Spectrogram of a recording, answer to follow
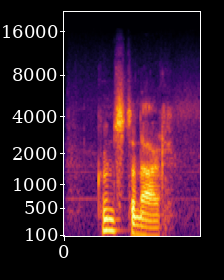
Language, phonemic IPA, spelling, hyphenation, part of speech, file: Dutch, /ˈkʏn.stə.naːr/, kunstenaar, kun‧ste‧naar, noun, Nl-kunstenaar.ogg
- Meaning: artist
